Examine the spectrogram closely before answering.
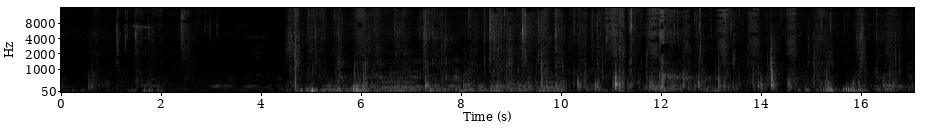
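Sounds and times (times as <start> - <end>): footsteps of people walking: 0.5 - 3.2, 4.5 - 17.0.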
